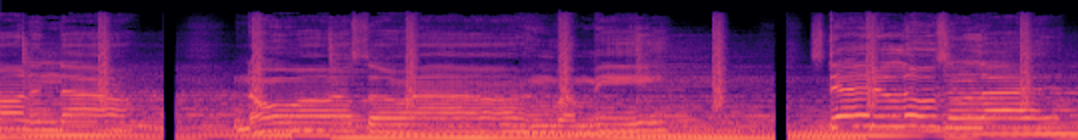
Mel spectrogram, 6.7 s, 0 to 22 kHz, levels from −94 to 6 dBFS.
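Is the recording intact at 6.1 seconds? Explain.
Yes, at 6.1 seconds the audio is intact, with no dropout, click, distortion or other fault to be heard at that moment.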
